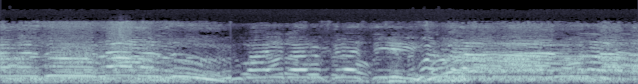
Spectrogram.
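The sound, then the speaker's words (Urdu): Protesters, heads of local government bodies in Balochistan, chant slogans together. Loud crowd voices rise and fall in rhythmic, shouted phrases. “انہوں نے اس موقع پر یہ نعرے لگائے۔”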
